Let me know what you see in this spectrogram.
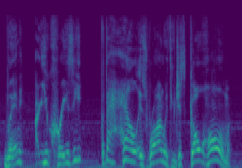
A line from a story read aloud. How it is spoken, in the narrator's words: I shouted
